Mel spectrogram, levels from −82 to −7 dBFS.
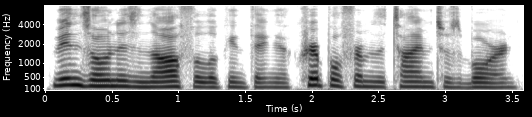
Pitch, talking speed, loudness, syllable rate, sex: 175 Hz, 215 wpm, -18 LUFS, 4.9 syllables/s, female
